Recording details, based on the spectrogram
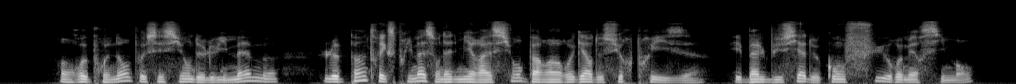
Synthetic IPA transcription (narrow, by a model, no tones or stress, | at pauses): ɑ̃ʁəpχənɑ̃pɔsɛsjɔ̃d̪əlɥimɛm | ləpɛ̃t̪χɛkspχimasɔ̃nad̪miʁasjɔ̃paʁɛ̃ʁəɡaʁd̪əsyʁpχiz | ebalbysjad̪əkɔ̃fyʁəmɛʁsimɑ̃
